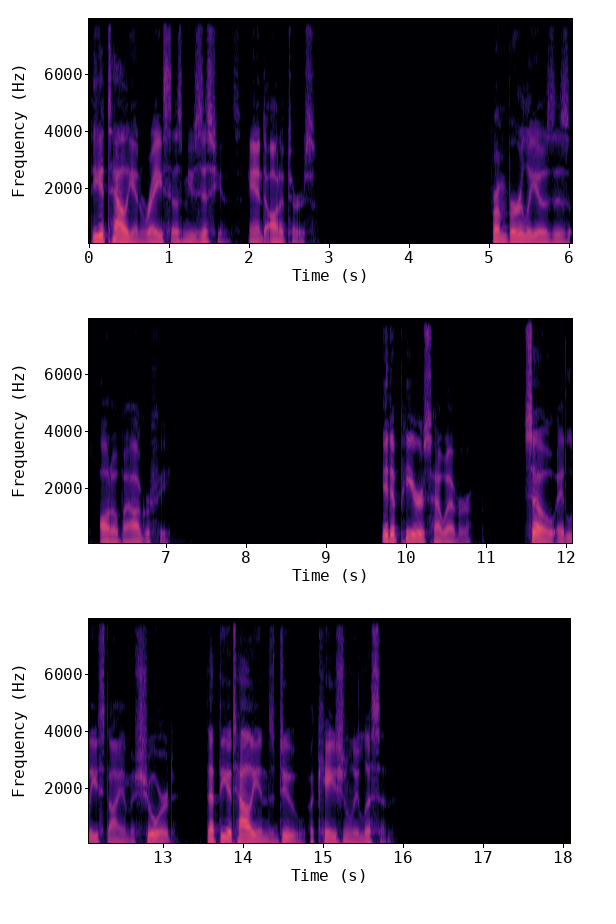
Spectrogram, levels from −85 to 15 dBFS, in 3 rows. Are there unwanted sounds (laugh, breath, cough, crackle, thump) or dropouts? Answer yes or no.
no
